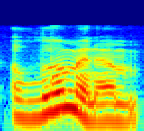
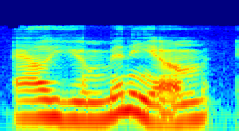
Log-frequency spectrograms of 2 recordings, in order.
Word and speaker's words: aluminium: And Pam Spencer-Holly remembers being surprised by a number of Britishisms over the years in audiobooks, and the word aluminum pronounced aluminium in particular.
